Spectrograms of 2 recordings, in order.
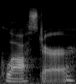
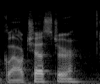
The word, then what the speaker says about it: Gloucester: I think it's pronounced Gloucester.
